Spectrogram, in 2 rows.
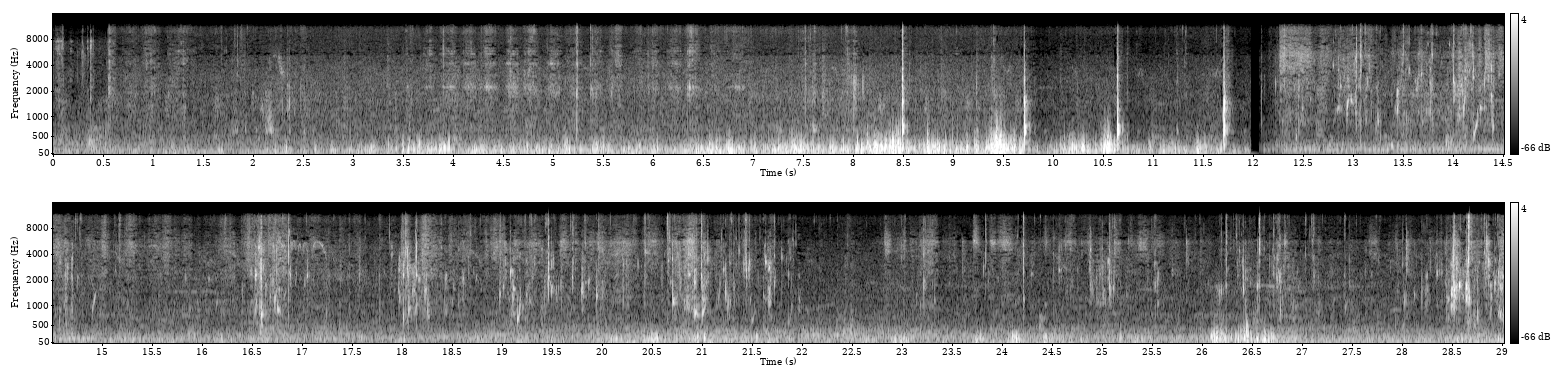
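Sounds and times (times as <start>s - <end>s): water sloshing and trickling: 0.0s - 8.3s, 12.1s - 29.0s
light scrapes: 3.3s - 8.0s, 13.9s - 17.6s, 18.2s - 21.4s, 22.4s - 29.0s.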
